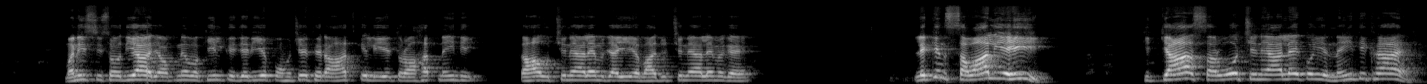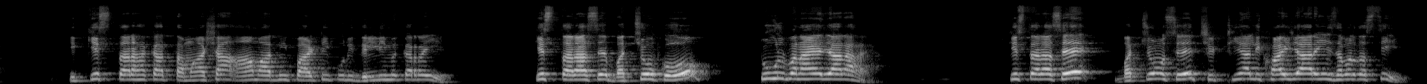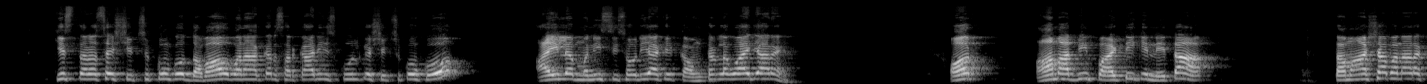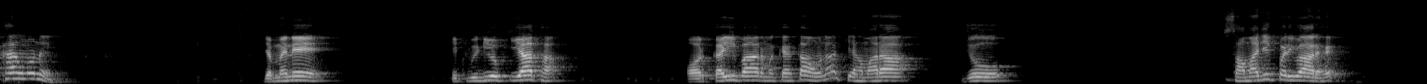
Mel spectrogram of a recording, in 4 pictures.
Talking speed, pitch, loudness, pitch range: 135 wpm, 225 Hz, -21 LUFS, 195-250 Hz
